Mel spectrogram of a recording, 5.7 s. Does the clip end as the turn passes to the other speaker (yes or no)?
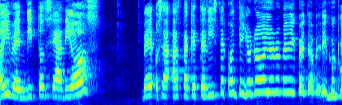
yes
